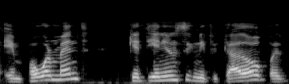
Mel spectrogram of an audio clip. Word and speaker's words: empowerment: Y esta, pues básicamente primero analicémosla, que esta es una palabra inglesa que en su término original se pronunciaría empowerment, que tiene un significado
